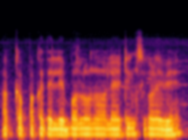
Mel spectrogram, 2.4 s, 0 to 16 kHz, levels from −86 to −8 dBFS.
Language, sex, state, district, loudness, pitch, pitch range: Kannada, male, Karnataka, Koppal, -16 LUFS, 105 Hz, 105-110 Hz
